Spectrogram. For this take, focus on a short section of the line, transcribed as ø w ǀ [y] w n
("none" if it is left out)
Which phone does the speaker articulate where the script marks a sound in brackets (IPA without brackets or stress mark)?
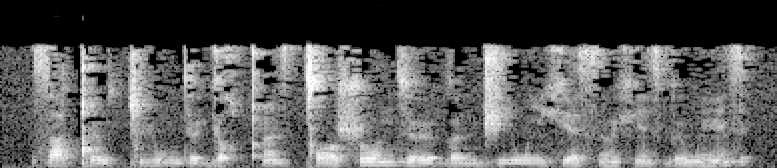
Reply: y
